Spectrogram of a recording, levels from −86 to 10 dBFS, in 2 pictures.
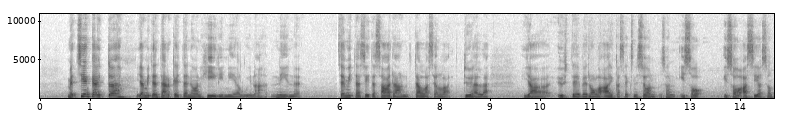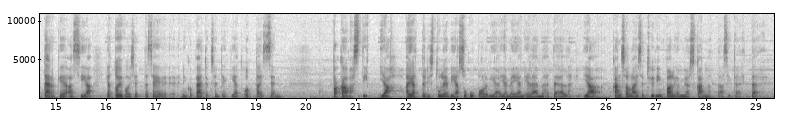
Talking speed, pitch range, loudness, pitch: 110 wpm, 135-165 Hz, -23 LUFS, 145 Hz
